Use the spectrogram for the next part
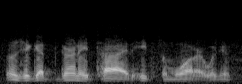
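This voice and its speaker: An actor playing a calm, commanding, humane frontier marshal with an American accent and laconic delivery in a radio western. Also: male voice, sits low, fast, close to an everyday voice. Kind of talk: old time radio western acting. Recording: muffled, hissy vintage radio recording.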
